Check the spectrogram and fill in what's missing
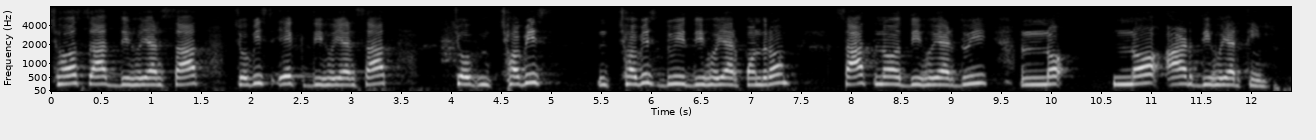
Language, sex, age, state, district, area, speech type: Odia, female, 18-30, Odisha, Balangir, urban, spontaneous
